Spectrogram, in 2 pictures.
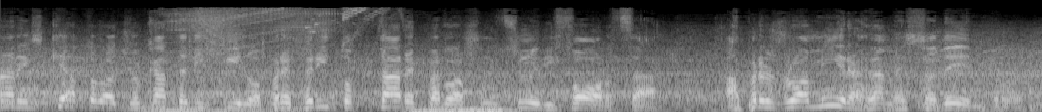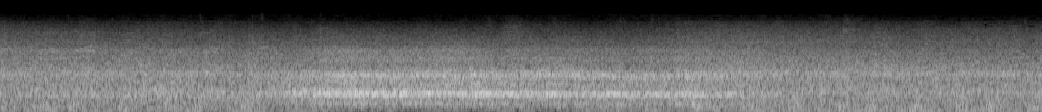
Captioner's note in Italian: Applauso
